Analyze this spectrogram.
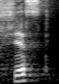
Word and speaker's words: schist: of little tiny ones and so this is pronounced schist and if the conditions are right and your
